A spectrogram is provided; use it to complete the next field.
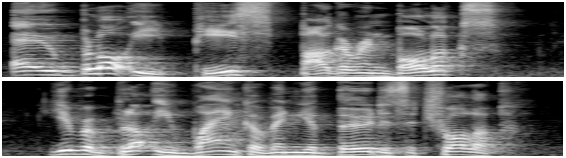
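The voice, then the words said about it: Exaggerated mocking British accent impression. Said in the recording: “want to hear my impression of you? ... That's what you sound like. You make me not want to speak the English language. British cracker”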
